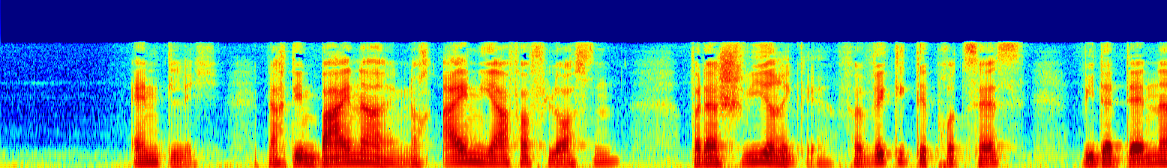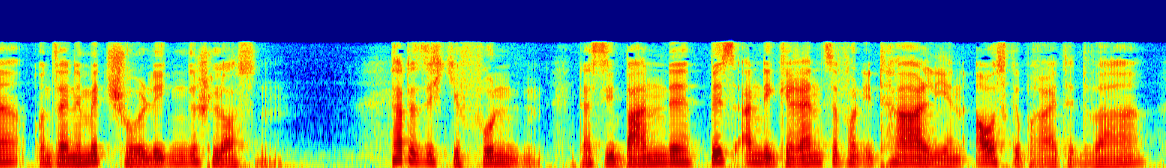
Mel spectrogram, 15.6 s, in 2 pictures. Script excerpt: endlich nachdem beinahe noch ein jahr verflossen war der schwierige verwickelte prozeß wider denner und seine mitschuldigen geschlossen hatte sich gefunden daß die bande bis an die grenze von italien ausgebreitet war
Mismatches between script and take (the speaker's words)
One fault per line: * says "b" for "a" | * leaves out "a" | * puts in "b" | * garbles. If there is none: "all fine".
all fine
